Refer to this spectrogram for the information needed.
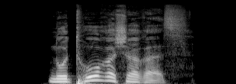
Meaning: strong/mixed nominative/accusative neuter singular comparative degree of notorisch
- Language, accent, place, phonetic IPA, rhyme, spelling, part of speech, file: German, Germany, Berlin, [noˈtoːʁɪʃəʁəs], -oːʁɪʃəʁəs, notorischeres, adjective, De-notorischeres.ogg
